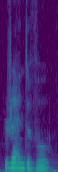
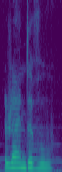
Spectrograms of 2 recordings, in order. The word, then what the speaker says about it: rendezvous: There aren't many words in English with silent Z. There are only two words, laissez-faire, rendezvous. laissez-faire, rendezvous.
